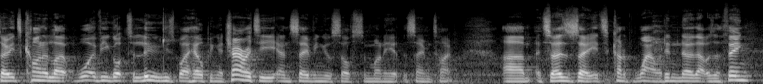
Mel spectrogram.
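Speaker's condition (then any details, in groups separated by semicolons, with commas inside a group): No condition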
